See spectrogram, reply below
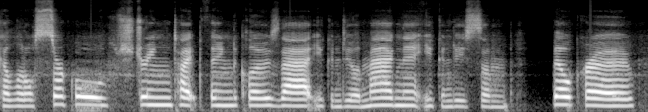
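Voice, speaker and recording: A woman hosting a craft tutorial in a casual voice-over, chatty and relaxed, sometimes stumbling over her words. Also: medium pitch, no room sound.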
